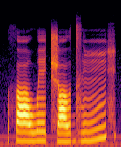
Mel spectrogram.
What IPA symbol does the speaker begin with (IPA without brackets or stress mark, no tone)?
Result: θ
